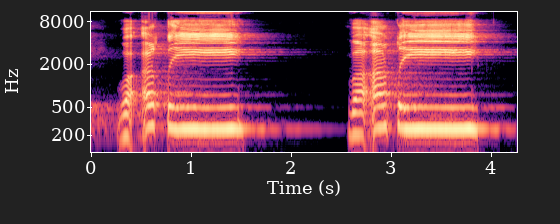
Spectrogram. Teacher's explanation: कफ को आप पुर करके पढ़ेंगे यानी कि मोटा करके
